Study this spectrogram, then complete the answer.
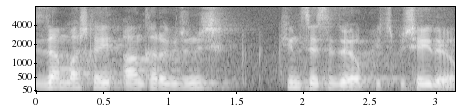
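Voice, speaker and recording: A man speaks at a fairly quick pace. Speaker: football supporter. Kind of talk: casual interview. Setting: supporters' clubhouse. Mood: earnest, somewhat frustrated. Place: home room. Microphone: handheld.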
